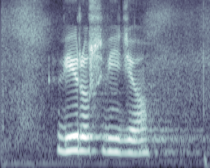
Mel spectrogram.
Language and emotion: Russian, neutral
